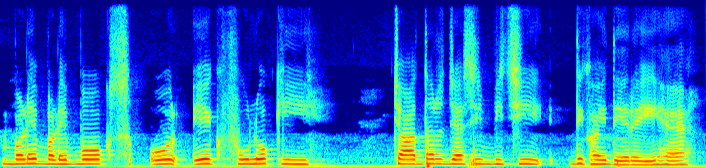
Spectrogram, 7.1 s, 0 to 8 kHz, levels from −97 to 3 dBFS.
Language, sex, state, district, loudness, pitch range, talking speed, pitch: Hindi, male, Uttar Pradesh, Shamli, -17 LUFS, 180-210 Hz, 120 wpm, 205 Hz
